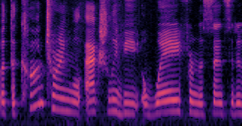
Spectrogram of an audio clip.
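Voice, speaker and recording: A normal speaking voice is heard. Its pitch varies in an ordinary way, and the pace is moderate. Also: woman. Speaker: nurse and product inventor / company founder. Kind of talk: product infomercial explanation. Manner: clear, instructional.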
